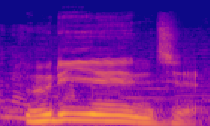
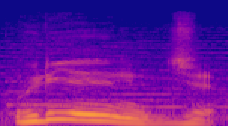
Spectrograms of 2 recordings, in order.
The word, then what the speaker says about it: Urianger: Is it, it's pronounced, the Japanese pronunciation is Urienge. Urienge. What's Urienge? Like, the katakana is Urienge.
